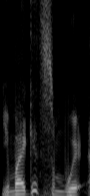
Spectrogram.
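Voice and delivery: slight squeak in the voice. Speaking on air, voice squeaking a little bit. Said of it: "my voice is squeaking there a little bit".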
